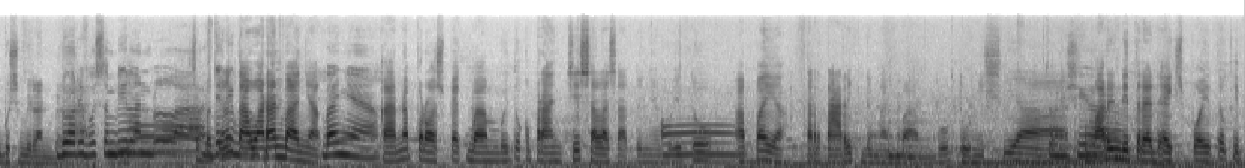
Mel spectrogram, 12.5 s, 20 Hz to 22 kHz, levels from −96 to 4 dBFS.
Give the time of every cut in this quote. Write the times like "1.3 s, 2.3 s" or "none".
1.9 s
